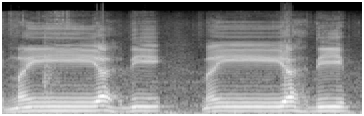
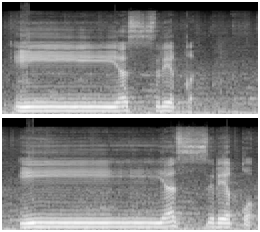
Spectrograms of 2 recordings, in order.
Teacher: ادغام بھی ہو رہا ہے اور غنہ بھی ہو رہا ہے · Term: ادغام مع الغنہ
